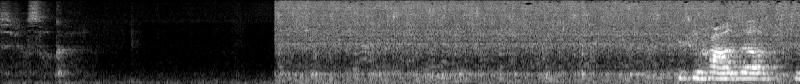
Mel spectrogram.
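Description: Bathroom sink tap running in a steady stream, switching on suddenly about a third of the way in after near silence.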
